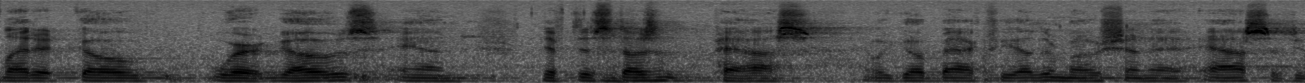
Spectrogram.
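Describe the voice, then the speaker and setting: Against noticeable background noise, a man with a medium pitch speaks in a monotone, flat way. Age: 60s. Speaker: resident speaking at town meeting. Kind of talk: public comment at town meeting.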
